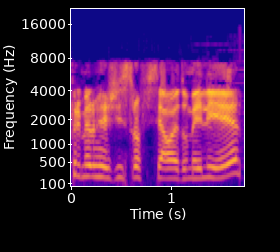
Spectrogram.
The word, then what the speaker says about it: Méliès: É, Méliès. Méliès fazer o biquinho.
